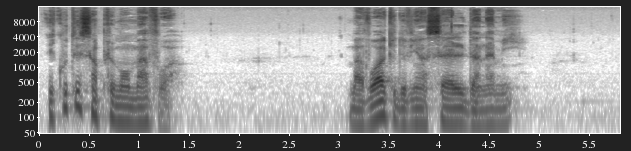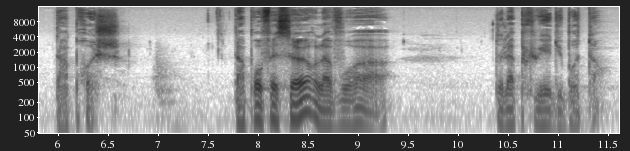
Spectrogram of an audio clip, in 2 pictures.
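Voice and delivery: low, measured hypnotist's voice with long pauses; hypnosis induction. Acted. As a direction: guide them gently into trance, leaving space between phrases. Leads a hypnosis session.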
